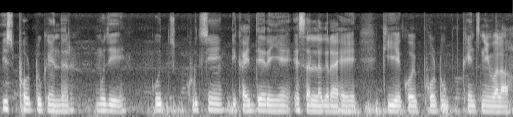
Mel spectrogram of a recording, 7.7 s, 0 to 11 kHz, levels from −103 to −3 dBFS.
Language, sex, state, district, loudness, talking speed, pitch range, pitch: Hindi, male, Rajasthan, Bikaner, -16 LUFS, 165 wpm, 115-135 Hz, 125 Hz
